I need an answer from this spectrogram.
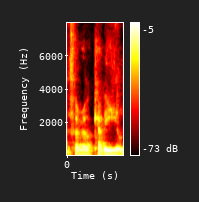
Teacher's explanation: It's a useful word to practice rolling your R's in, because it's got two double R's in the word, and you need to trill your R's.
